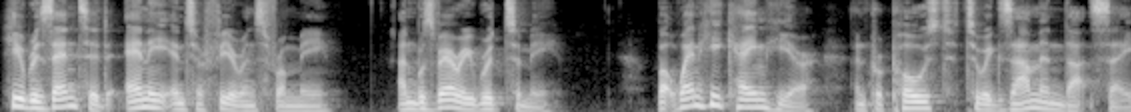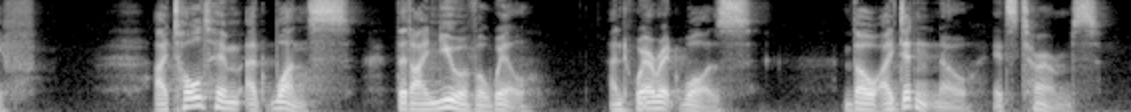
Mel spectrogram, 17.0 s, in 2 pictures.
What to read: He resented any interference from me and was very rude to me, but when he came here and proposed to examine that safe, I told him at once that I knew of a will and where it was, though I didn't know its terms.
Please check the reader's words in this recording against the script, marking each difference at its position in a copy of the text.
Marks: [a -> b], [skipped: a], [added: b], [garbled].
He resented any interference from me and was very rude to me, but when he came here and proposed to examine that safe, I told him at once that I knew of a will and where it was, though I didn't know its terms.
